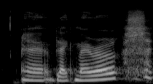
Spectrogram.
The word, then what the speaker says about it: Black Mirror: épisode de Black Mirror Black Mirror si on prononce à l'anglaise qui est une série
